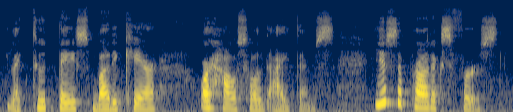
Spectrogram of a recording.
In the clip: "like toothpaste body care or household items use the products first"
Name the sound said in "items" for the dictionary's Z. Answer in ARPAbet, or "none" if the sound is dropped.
S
